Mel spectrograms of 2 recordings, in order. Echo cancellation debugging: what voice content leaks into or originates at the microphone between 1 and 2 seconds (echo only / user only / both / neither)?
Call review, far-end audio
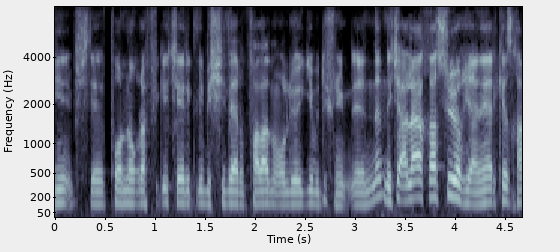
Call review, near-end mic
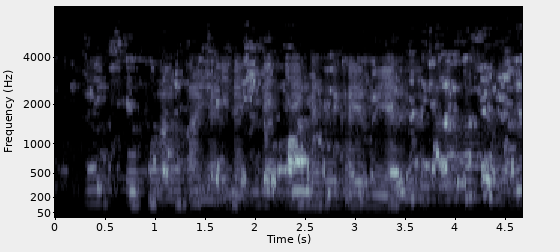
both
